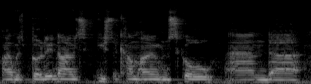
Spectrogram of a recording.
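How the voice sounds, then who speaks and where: With an English accent, a man talks at a moderate pace. His pitch sits in the medium range. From England. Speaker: singer and pianist. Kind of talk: interview. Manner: halting.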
